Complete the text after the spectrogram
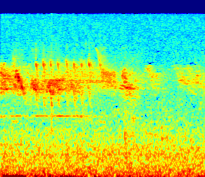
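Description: A squirrel scratches softly in loose dirt.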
